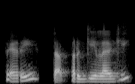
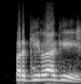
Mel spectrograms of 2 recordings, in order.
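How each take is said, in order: First: Calm, measured question; composed acted spouse holding back annoyance; controlled tone. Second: Loud, high acted retort; raised, high-pitched mock scolding. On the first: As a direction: keep the voice down and ask evenly. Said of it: "dia ngatur nadanya". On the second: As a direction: act out an irritated spouse raising the voice. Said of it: "bisa lebih tinggi lagi".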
